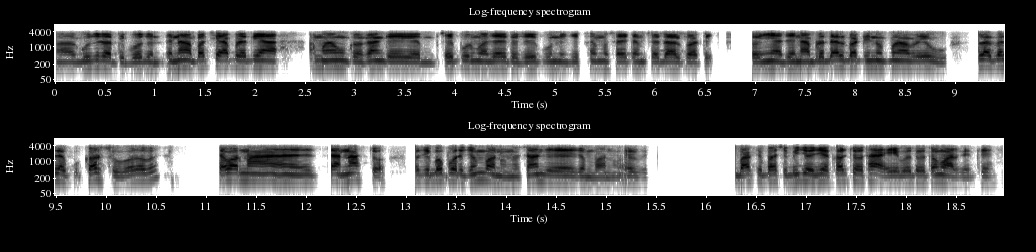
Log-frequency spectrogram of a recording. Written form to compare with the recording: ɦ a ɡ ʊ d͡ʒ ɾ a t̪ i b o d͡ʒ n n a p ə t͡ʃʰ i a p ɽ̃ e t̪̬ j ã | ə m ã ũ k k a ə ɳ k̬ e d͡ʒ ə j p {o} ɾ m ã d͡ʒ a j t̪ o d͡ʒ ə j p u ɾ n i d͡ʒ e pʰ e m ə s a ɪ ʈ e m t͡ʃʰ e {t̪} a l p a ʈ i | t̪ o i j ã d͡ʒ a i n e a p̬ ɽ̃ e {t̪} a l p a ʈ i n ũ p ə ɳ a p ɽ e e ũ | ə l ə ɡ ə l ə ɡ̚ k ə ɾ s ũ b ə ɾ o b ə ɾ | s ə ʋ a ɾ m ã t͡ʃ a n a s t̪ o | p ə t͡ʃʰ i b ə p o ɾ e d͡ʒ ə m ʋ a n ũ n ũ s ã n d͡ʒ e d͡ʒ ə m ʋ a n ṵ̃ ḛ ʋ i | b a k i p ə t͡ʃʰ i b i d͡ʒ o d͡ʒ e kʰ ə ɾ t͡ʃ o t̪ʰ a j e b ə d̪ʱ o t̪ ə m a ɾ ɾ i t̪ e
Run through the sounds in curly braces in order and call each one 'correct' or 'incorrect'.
incorrect: u, incorrect: d̪, incorrect: d̪

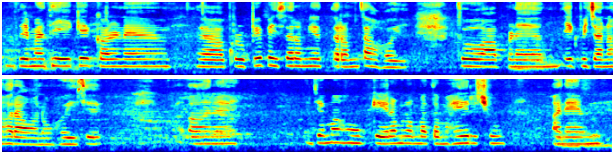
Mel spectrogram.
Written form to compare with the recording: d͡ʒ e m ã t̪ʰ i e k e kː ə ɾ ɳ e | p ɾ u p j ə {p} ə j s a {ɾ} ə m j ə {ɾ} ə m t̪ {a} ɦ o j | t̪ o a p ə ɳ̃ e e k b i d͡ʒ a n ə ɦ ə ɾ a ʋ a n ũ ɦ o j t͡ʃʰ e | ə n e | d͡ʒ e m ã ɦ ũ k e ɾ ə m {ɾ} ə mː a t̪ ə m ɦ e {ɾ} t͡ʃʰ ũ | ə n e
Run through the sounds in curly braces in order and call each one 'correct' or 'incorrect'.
correct, correct, correct, correct, correct, correct

